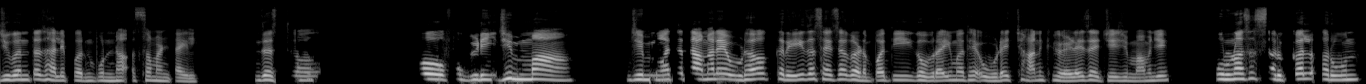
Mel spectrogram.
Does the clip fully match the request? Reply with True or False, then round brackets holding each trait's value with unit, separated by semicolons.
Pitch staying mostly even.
False (4.3 semitones)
